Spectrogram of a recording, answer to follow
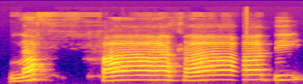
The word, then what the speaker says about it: نفاثات: ওয়া মিন শাররিন নাফাসাতি, উচ্চারণ করেন, নাফাসাতি, অর্থাৎ ফা এবং সা দুইটাই বেসিক মাদ, আলিফ মাদ সমান উচ্চারণ হবে। শুরুতে না এবং তি শেষে, এটা কোনো টান হবে না।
